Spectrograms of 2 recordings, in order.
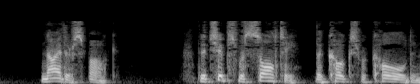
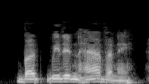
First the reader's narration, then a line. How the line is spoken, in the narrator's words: Howie said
